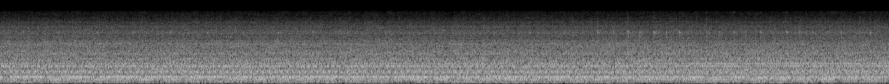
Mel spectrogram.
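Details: 1943 Brown & Sharpe No 2 Plain Standard mill, about 80 years old, head swung horizontal cutting an aluminum block on the side: steady even mechanical hum under cut, no knocking, chatter or grinding; running normally.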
